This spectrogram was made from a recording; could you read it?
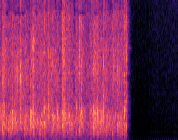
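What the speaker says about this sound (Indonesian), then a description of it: "Berikan tepuk tangan untuk Tuhan Yesus," Church congregation applauding during an online Indonesian morning prayer service, a dense burst of many hands clapping together for just over a second before cutting off abruptly.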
